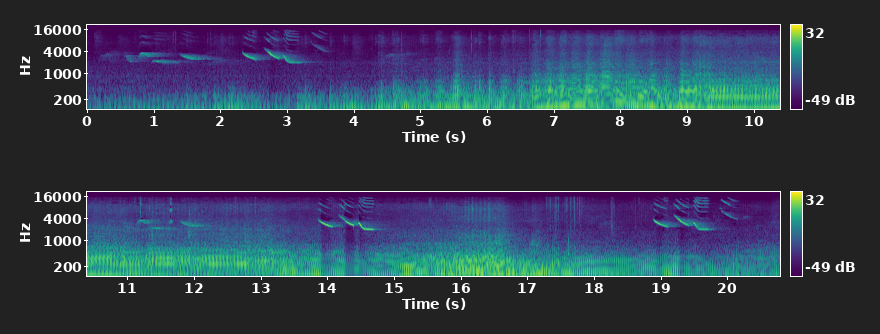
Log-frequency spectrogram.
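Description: A caged songbird calls in short clusters of sharp falling whistles, four times. Under it a passing motor vehicle's engine, likely a motorcycle, rises in pitch about seven seconds in, runs steadily as the loudest sound, then fades away near the end.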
